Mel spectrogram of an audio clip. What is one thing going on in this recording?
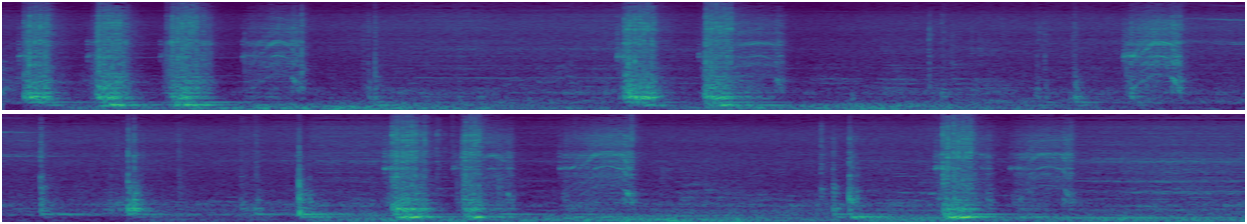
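A cordless power tool whirs in short, repeated bursts close by.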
